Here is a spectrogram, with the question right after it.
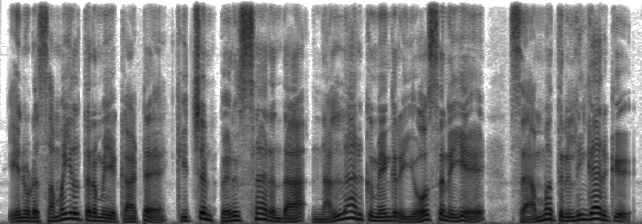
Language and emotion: Tamil, happy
